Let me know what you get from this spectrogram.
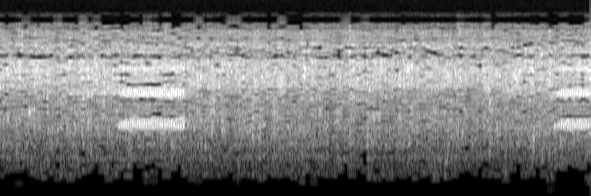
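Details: Frogs calling insanely loud all over a backyard at night during a late deer feeding: a dense, continuous buzzing chorus with a louder individual trill rising out of it for about half a second, then again near the end.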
